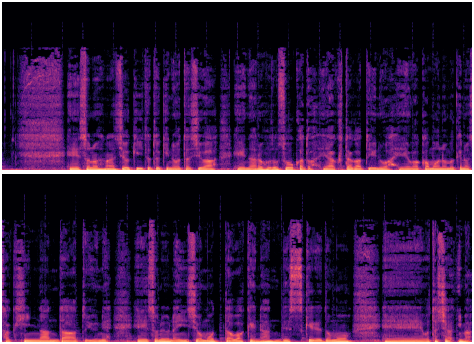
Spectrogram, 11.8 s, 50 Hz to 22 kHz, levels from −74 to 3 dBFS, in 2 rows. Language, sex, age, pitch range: Japanese, male, 40-59, 120-155 Hz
